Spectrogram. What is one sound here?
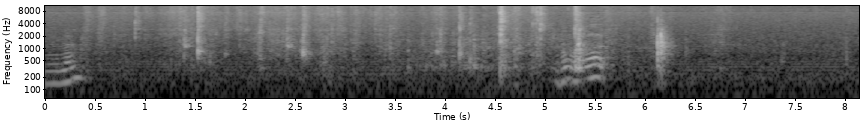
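Plastic packaging crinkles and rustles.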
